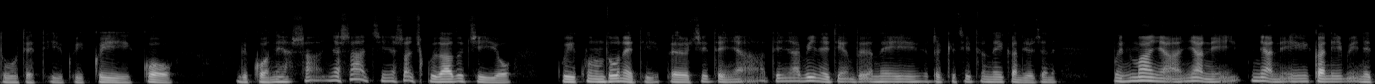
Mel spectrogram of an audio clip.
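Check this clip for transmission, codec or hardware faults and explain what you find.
The clip has one kind of fault: comfort noise in place of the background, in three short pauses in the speech. It occurs at 2.09 to 2.35 s, 5.45 to 5.57 s and 10.95 to 11.13 s. These gaps last 260, 120 and 180 ms. Here the real background sits about 52 to 56 dB below the loudest speech. In each gap it turns into a smoother noise. The level shifts by about 7, 3 and 5 dB. Likely cause: Opus DTX, where the sender goes quiet and the receiver makes up noise. The call path's Opus coding tops out near 12 kHz.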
